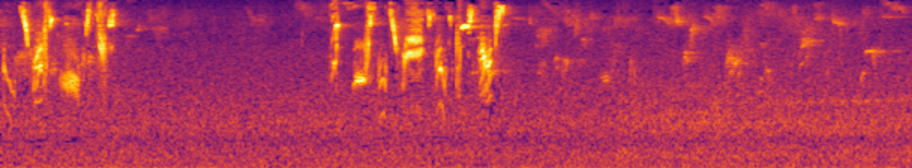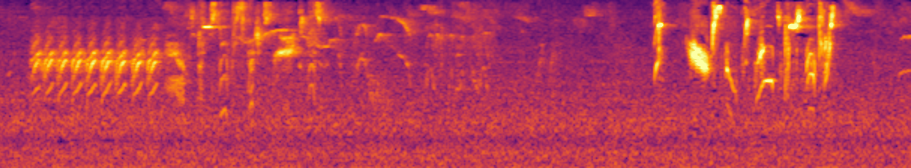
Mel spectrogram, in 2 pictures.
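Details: Colombian thick-billed euphonia singing, a recording used for calling birds: short bursts of high, scratchy chips and twitters spaced several seconds apart, plus one mid-clip stretch of fast buzzy trilled notes, over light background hiss.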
